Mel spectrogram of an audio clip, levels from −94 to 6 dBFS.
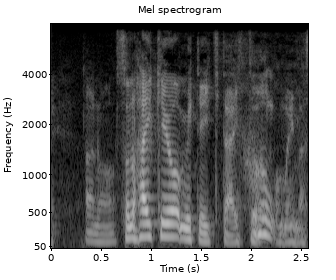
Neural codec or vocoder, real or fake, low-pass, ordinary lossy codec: codec, 16 kHz, 8 kbps, FunCodec, trained on LibriTTS, 25 frames a second; fake; 7.2 kHz; none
